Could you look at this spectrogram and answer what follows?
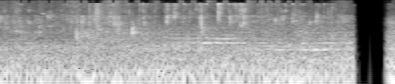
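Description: Water spatters and drips steadily at a tap during wudu ablution washing, a close, continuous wet patter that cuts off abruptly before a brief burst resumes.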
